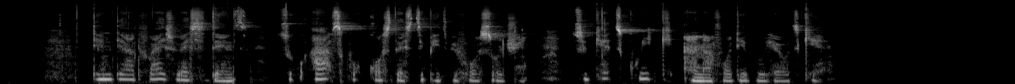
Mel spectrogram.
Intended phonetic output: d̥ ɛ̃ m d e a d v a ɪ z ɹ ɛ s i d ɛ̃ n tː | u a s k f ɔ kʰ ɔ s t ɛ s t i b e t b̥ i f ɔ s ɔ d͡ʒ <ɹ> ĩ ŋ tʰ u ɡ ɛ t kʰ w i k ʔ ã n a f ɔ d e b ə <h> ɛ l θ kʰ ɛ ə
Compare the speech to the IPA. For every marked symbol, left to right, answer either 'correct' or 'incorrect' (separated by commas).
correct, correct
